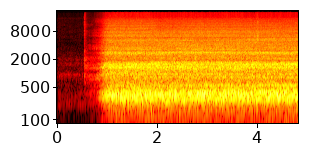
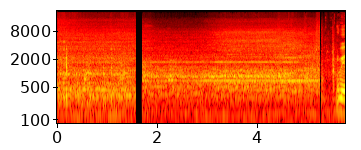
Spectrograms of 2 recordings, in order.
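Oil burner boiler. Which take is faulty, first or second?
first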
